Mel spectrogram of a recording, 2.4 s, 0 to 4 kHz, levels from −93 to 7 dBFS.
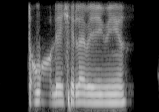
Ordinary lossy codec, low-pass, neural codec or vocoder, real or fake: Opus, 64 kbps; 3.6 kHz; codec, 16 kHz, 0.9 kbps, LongCat-Audio-Codec; fake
